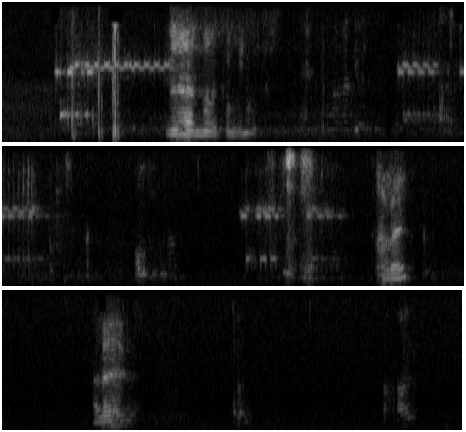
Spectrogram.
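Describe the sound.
A landline telephone rings with an incoming call in short repeated electronic bursts at moderate volume, interleaved with brief snippets of a person speaking.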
